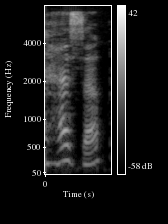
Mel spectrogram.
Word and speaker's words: HACCP: about principles of hassan haccp usually pronounced as a hessop have a full form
